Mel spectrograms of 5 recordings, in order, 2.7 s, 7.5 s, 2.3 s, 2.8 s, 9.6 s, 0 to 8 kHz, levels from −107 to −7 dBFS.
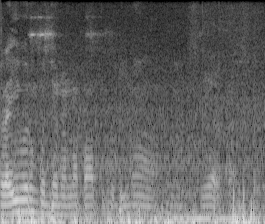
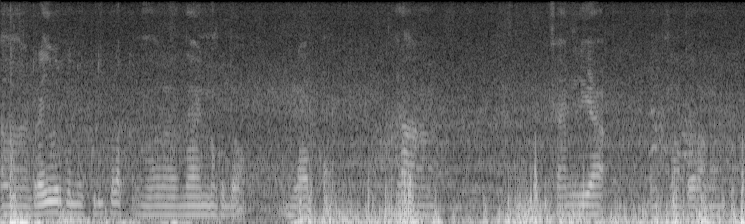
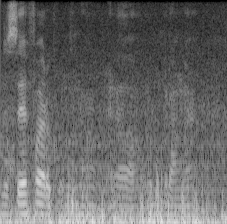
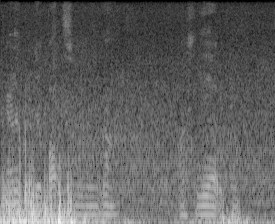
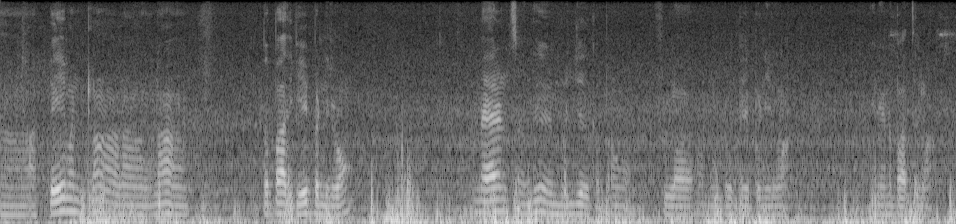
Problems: constant background noise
